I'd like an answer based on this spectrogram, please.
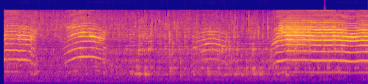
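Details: Domestic cat giving loud, long meows, each a rich harmonic cry bending up then down, the last held nearly two seconds, indoors with little other sound.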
